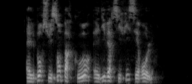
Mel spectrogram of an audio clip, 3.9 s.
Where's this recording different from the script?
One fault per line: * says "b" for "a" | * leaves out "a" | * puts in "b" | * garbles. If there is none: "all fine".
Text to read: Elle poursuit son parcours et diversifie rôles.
* puts in "ses"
